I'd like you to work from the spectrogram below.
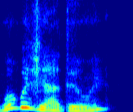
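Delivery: soft, gentle, nice tone, nothing stern. Mocking how a mom asked her kids what they were doing, imitating a nice, gentle question. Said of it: "asked them real nice and gentle".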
